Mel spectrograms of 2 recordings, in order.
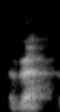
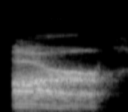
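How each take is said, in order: First: The r is a quick tongue-tip tap. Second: The r is a curled, slightly nasal sound. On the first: The speaker calls it right. "in Colombian Spanish is r, r. You put the tip of your tongue against the top of your palate and you kind of flick it forward" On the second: The speaker calls it wrong. "In American English, you bring the tongue further back. R. The tongue is, is more curled and it's a slightly more kind of nasal nasal sound"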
